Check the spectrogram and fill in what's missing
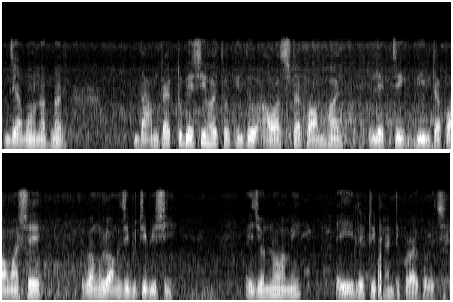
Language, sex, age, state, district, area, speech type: Bengali, male, 60+, West Bengal, Purba Bardhaman, rural, spontaneous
